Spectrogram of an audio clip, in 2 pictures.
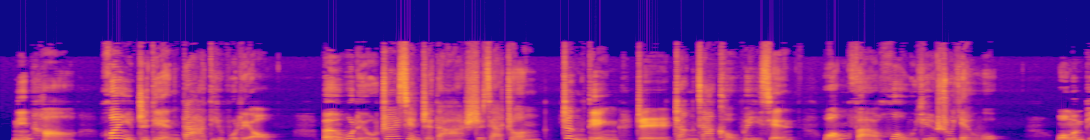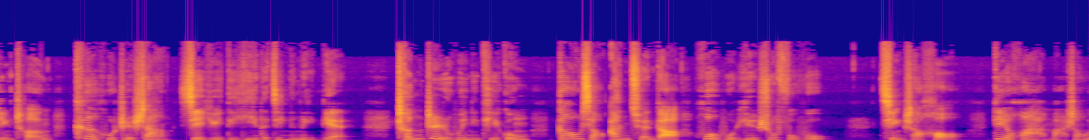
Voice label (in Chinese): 女, 彩铃, 物流; 大地物流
